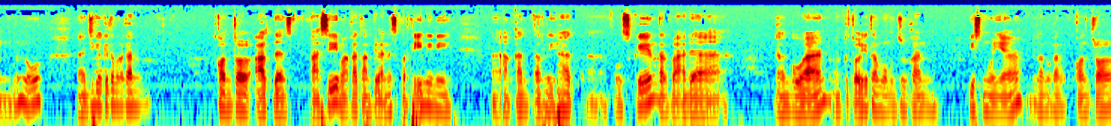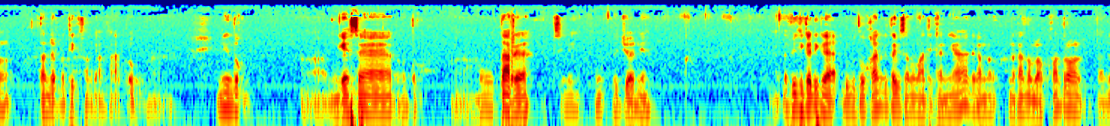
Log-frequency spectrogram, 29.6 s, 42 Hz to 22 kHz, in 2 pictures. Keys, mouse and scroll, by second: 15.4 ctrl+`, 19.3 click.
